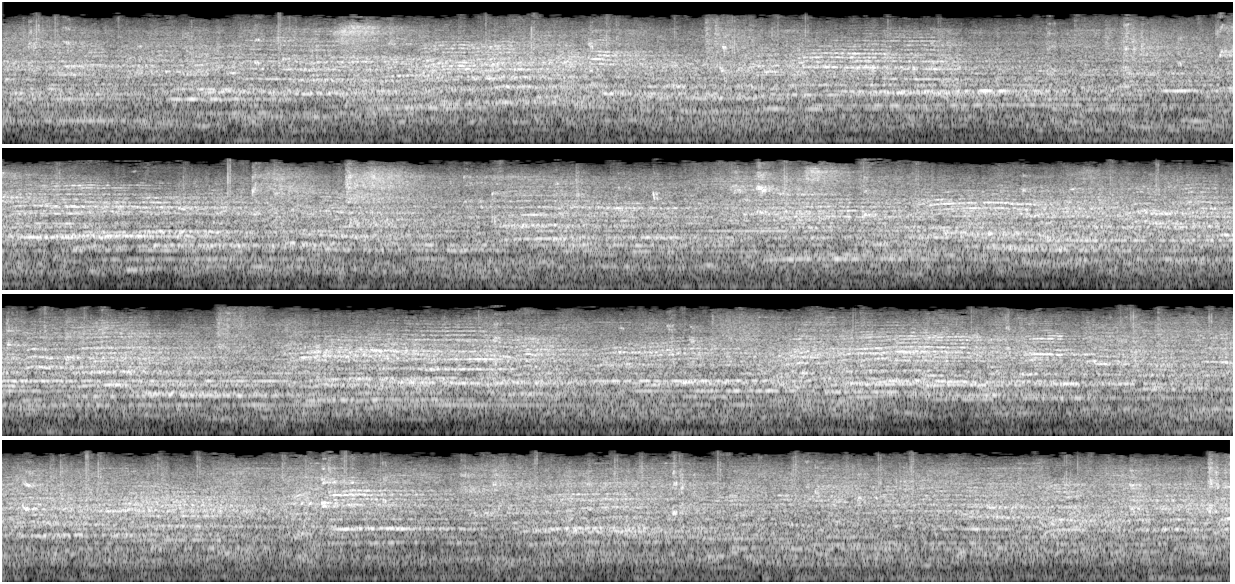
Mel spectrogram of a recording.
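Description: Many children shout and cheer in a large echoing hall.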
